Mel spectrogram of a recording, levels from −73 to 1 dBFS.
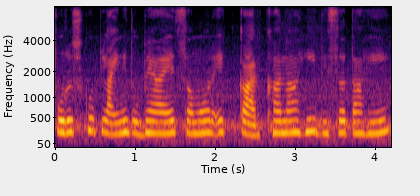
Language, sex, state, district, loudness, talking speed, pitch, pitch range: Marathi, female, Maharashtra, Mumbai Suburban, -17 LUFS, 155 wpm, 215 Hz, 205-220 Hz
